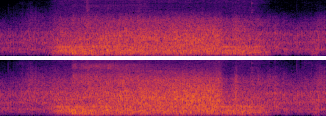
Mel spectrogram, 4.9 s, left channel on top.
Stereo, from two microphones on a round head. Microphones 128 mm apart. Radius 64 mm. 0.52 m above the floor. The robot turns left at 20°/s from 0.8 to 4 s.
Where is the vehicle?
45° right; by 4.9 s 105° right.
